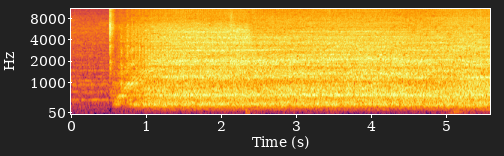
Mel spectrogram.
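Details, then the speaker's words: Singer R-3 vacuum, about 1936, run on low outdoors after brush roll inspection: motor spins up to a steady whirring drone with light rapid flutter from the brush roll; normal running. "I mean, there's noise from the brush roll, but there's not,"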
